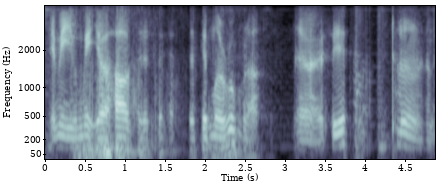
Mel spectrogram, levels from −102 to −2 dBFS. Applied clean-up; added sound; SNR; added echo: neural mask model RNNoise.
